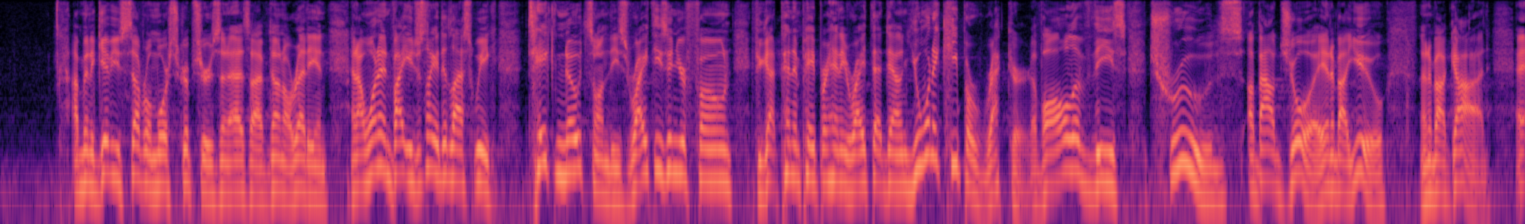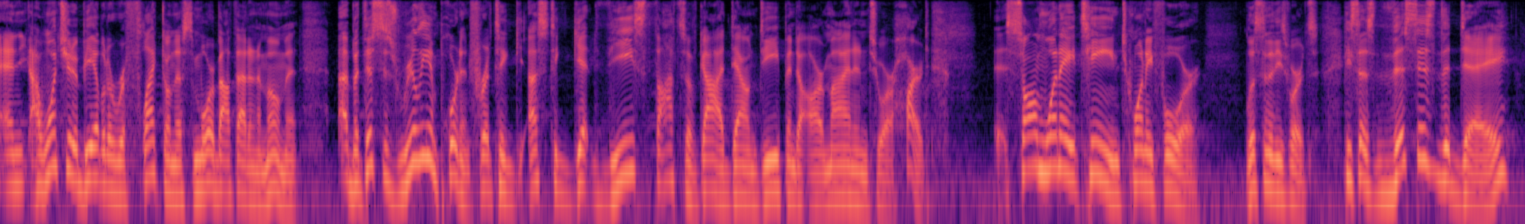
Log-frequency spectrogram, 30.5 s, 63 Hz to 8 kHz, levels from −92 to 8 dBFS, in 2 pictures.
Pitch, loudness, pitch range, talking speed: 140 Hz, -22 LUFS, 120-175 Hz, 235 wpm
